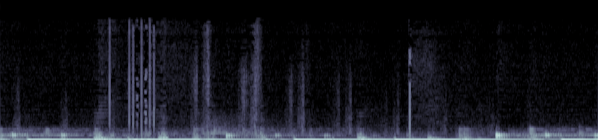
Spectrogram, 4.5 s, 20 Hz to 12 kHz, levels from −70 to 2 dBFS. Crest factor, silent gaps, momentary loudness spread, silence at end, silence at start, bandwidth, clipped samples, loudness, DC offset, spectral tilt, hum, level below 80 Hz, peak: 12 dB; none; 5 LU; 0 s; 0 s; 10 kHz; under 0.1%; -19 LUFS; under 0.1%; -7.5 dB/octave; none; -22 dBFS; -4 dBFS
